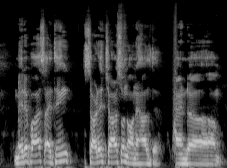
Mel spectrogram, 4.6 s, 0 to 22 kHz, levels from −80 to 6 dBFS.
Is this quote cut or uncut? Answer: cut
